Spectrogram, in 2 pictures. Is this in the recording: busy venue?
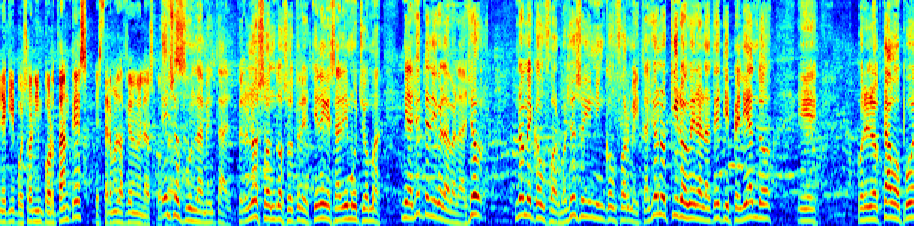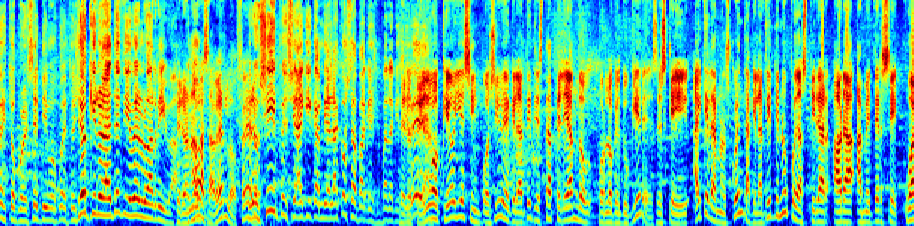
yes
